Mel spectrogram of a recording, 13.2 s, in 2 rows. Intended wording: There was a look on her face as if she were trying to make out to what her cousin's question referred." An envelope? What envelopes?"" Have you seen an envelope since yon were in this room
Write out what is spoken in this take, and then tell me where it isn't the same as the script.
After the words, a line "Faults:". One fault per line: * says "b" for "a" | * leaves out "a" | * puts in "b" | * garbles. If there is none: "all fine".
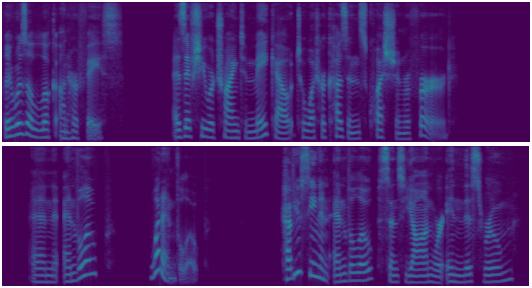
There was a look on her face as if she were trying to make out to what her cousin's question referred." An envelope? What envelope?"" Have you seen an envelope since yon were in this room
Faults:
* says "envelope" for "envelopes"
